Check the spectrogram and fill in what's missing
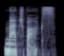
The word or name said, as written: matchbox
